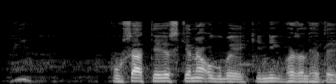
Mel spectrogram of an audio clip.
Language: Maithili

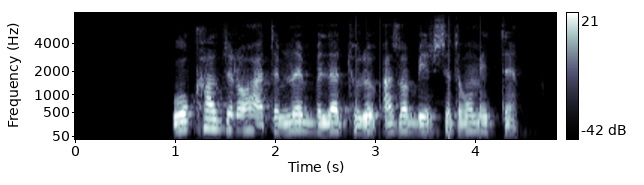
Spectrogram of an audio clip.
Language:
Uzbek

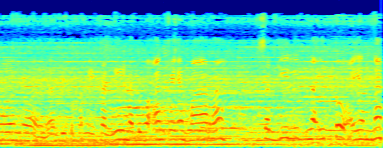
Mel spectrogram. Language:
Filipino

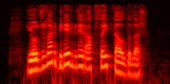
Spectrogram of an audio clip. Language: Turkish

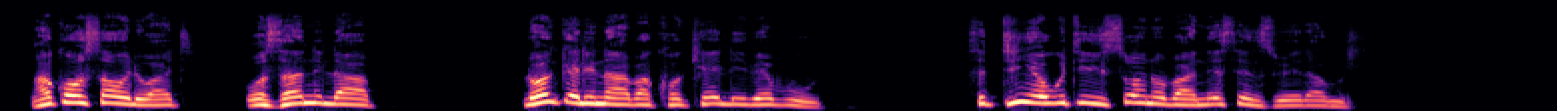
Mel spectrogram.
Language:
North Ndebele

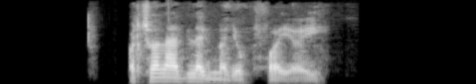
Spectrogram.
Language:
Hungarian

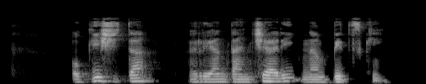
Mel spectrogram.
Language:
South Ucayali Ashéninka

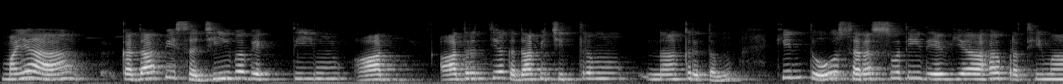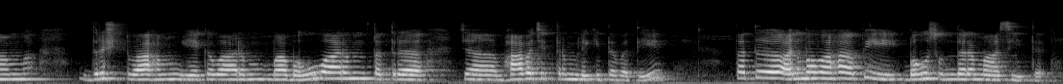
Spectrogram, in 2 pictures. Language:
Sanskrit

